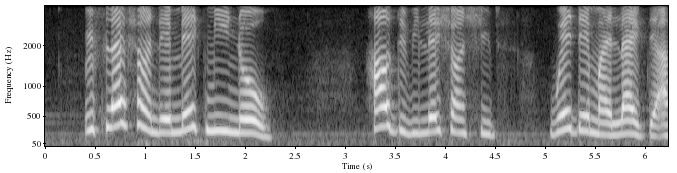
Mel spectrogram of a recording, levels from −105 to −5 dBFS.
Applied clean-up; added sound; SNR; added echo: none; none; none; none.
